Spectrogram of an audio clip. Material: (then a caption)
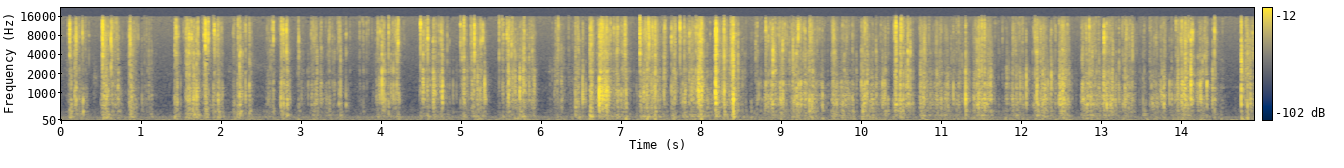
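Wax. Fingertips and hands press down on two piles of thin, solid pale wax flakes on a dark tray, crumpling them. A quiet, steady stream of dry, crisp crackles and tiny snaps fills the whole clip, with brief brighter bursts as the flakes break apart.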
